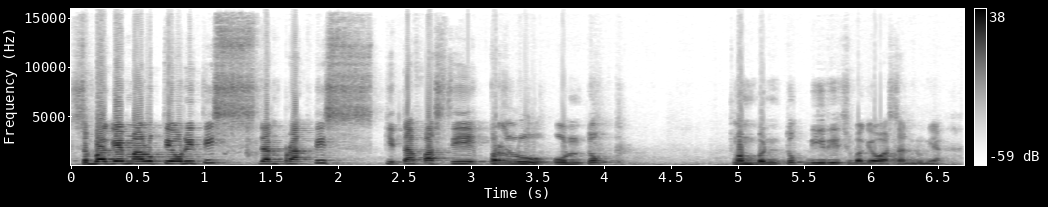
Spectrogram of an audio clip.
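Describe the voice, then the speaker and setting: A man's voice: high-pitched, normal speed. A man from North Sumatra giving a seminary classroom lecture in a conversational way, quizzing his students and dropping in English terms. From North Sumatra, Indonesia.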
